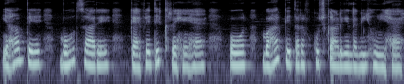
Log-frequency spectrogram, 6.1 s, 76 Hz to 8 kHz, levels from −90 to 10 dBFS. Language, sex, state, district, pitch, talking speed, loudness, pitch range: Hindi, female, Chandigarh, Chandigarh, 210 Hz, 170 wpm, -19 LUFS, 200-230 Hz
